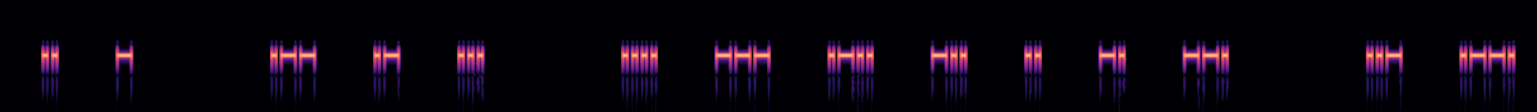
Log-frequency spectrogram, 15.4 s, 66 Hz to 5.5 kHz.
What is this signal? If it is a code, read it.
Morse code, heard as a keyed tone, about 25 wpm, spaced as for 11 wpm, 620 Hz. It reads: IT WAS HOLDING UP
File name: Jokes-25-char-10-eff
